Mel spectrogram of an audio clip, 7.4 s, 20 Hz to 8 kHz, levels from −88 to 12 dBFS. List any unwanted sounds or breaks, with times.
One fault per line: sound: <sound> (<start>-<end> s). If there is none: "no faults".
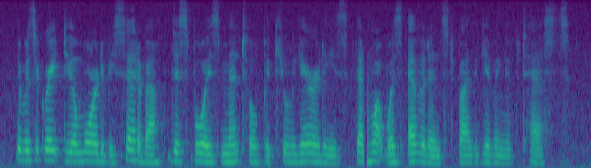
sound: dropout (4.5-4.6 s)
